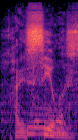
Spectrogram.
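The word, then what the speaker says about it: Hyacine: Hycelens, they pronounce it.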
